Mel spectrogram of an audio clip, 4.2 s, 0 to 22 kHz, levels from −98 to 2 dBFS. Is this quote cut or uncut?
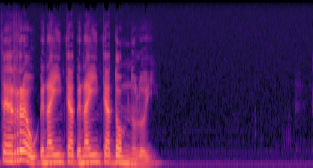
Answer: cut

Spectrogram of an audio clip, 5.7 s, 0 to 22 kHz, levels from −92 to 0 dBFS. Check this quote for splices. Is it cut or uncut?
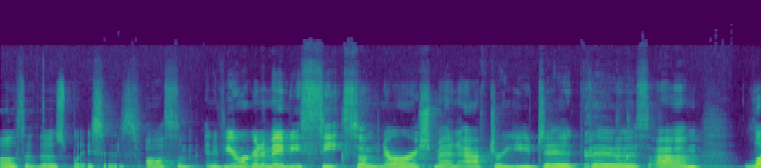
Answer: uncut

